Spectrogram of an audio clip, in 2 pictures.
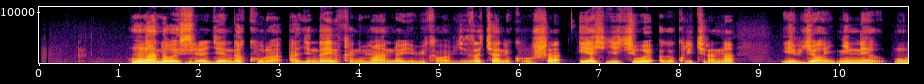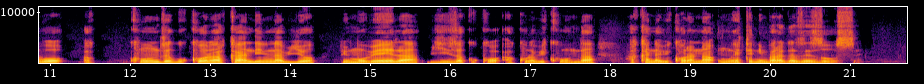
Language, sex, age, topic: Kinyarwanda, male, 25-35, education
